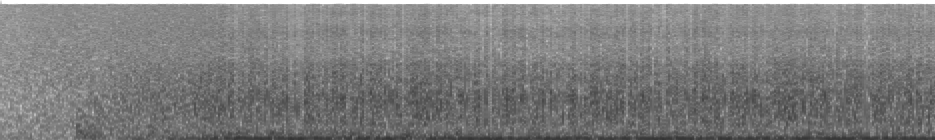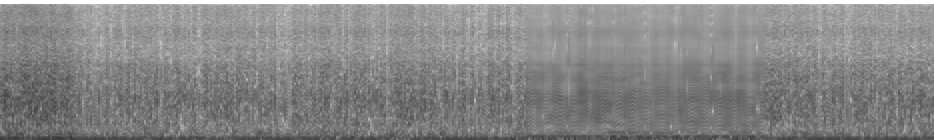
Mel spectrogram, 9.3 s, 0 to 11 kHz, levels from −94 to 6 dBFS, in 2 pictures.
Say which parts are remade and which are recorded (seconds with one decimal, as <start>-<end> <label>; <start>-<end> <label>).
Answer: 0.0-7.3 recorded; 7.3-8.5 remade; 8.5-9.3 recorded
